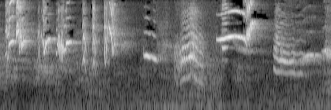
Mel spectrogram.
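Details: An oriental magpie-robin sings relaxed phrases before konslet, a master recording for young wild-caught birds; harsh squawky notes mixed with quick downslurred whistles and a final sustained whistle.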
